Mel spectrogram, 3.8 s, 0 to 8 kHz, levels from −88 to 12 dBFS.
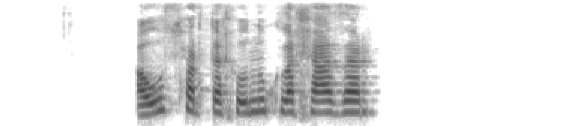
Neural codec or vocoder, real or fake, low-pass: none; real; 7.2 kHz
